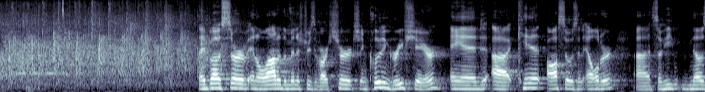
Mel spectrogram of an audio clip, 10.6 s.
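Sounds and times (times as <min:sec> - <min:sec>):
church congregation applause welcoming guests: 0:00.0 - 0:03.7
speech: 0:03.0 - 0:10.5.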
